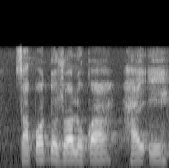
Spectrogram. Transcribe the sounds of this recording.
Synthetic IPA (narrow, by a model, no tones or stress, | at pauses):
sapʼɔtʼɔd͡ʒwalɔkʼwahaʔi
